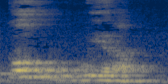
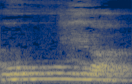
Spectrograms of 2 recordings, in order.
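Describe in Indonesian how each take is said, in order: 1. Huruf w digandakan dan diberi tekanan. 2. Huruf w dibaca sebagai vokal panjang. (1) "padahal ini kuwirat" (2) "Jadi umat kuwirat"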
